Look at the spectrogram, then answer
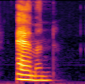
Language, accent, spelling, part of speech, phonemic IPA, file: English, UK, airman, noun, /ˈɛə.mən/, En-uk-airman.ogg
- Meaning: 1. A pilot of an aircraft 2. A person employed in one of several aviation-adjacent professions other than flight crew, such as a mechanic or air traffic controller 3. A member of an air force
